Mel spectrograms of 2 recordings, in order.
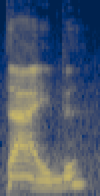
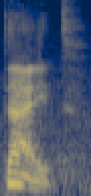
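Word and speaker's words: tijd: consonant written there so you'll have words written t-i-j-d and they're pronounced not tied but tight I mean kind of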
